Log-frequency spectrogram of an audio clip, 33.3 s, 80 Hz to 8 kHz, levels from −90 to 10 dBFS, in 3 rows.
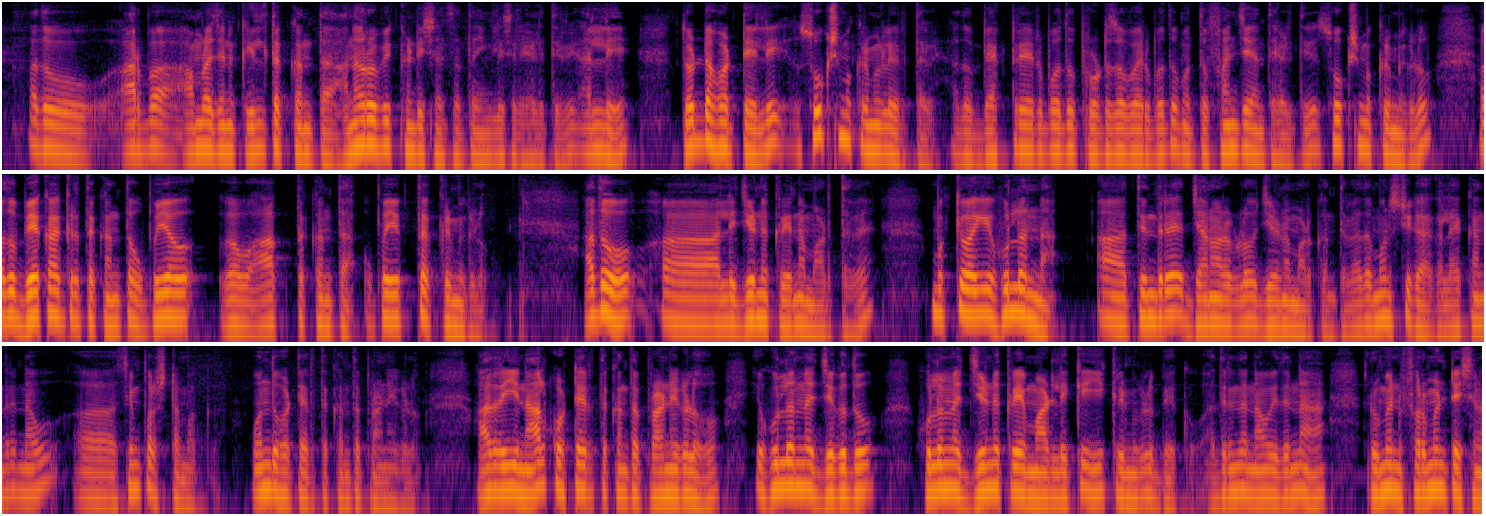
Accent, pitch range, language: native, 120-150 Hz, Kannada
